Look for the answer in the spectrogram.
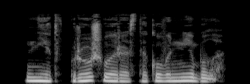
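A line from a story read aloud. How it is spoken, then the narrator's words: Angry reply. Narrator (Russian): зло ответил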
